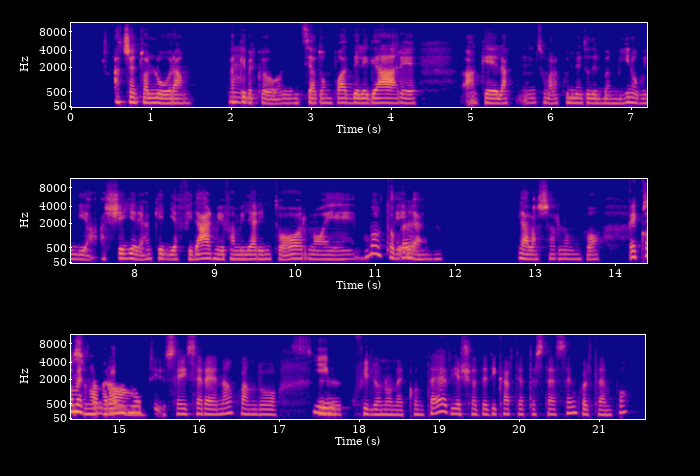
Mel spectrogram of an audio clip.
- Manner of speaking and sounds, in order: static; distorted speech; whistle; other background noise
- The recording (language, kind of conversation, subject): Italian, advice, Come ti senti ora che sei diventato genitore per la prima volta e ti stai adattando ai nuovi ritmi?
